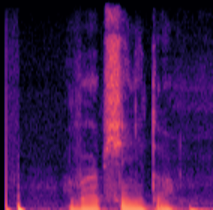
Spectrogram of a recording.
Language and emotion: Russian, neutral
